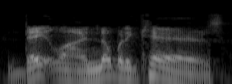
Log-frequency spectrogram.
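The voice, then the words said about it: Old-timey newsreader voice. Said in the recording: “the old-timey news voice”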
